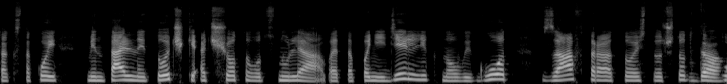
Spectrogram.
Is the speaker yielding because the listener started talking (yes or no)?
no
